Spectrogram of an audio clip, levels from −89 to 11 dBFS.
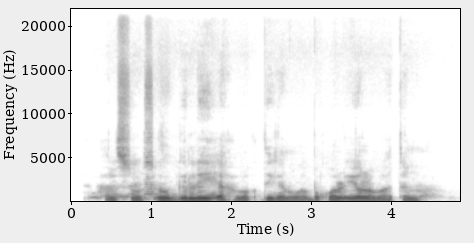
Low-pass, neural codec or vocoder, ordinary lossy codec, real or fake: none; vocoder, 44.1 kHz, 128 mel bands, Pupu-Vocoder; none; fake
